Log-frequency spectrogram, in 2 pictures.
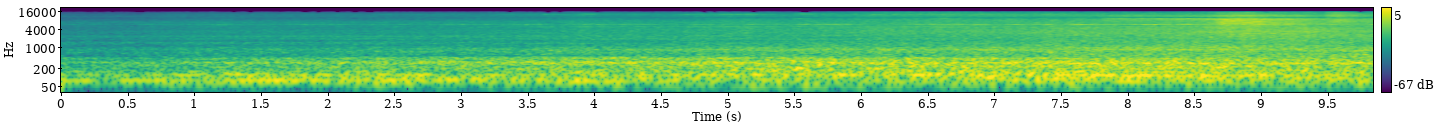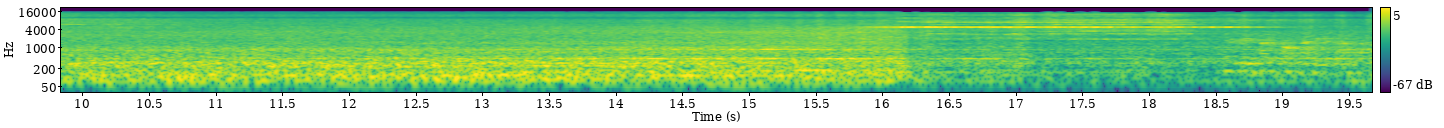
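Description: Passenger train pulling into the platform, its wheels and running gear rumbling steadily. About 16 seconds in the rumble fades and a high, several-toned squeal sounds for a few seconds as the train brakes to a stop.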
